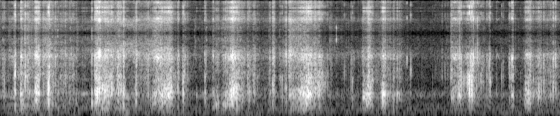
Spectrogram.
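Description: Footsteps crunching in crusted snow at a walking pace, about two steps a second.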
